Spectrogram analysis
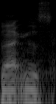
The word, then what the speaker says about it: Magnus: did he do that he's Magnus he's not called naggers he's actually Magnus it's good if I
